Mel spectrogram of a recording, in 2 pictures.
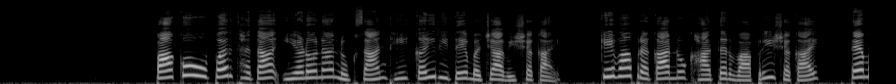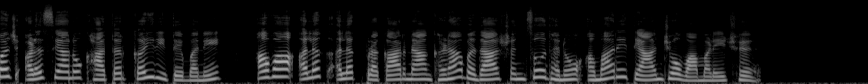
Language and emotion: Gujarati, neutral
